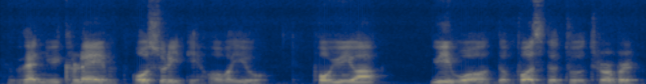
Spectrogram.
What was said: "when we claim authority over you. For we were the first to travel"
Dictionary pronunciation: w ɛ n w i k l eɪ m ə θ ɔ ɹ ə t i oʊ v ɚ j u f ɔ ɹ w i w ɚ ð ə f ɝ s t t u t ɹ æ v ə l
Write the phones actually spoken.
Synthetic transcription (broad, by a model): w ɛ n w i k l eɪ m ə s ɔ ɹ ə t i oʊ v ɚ j u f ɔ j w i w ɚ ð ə f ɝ s t t u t ɹ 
